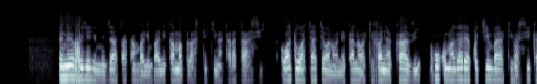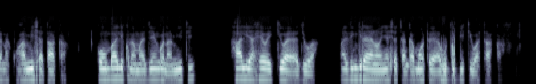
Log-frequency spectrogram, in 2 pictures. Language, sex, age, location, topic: Swahili, male, 18-24, Nairobi, government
